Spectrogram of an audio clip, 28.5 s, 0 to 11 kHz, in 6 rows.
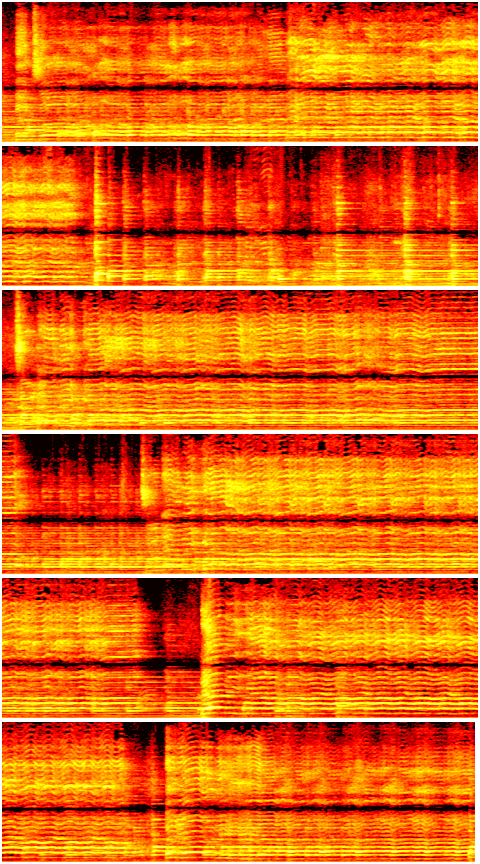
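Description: Mauritanian griot music: a woman sings long, ornamented, wavering lines over plucked tidinit lutes and ardine harp. About six to ten seconds in, the voice mostly drops out under a run of plucked strings, and about 21 seconds in there is a single sharp knock.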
